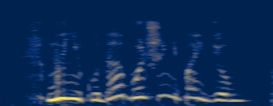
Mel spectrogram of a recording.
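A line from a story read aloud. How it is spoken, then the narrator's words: Girls exclaiming together. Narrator (Russian): почти вместе воскликнули девочки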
